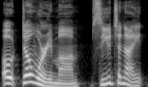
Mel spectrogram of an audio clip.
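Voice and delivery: eager son to his mom on the phone; eager reply. Acted. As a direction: brush it off keen to get going. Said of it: "Juan replied eagerly".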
